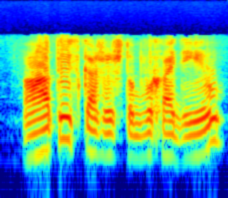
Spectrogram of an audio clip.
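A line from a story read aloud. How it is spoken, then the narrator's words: Grumbling. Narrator (Russian): проворчал медведь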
